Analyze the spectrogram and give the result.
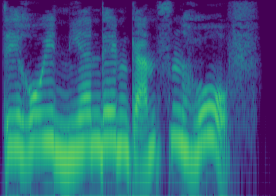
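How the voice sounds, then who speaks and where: A woman's voice: high voice, a little slow, darkish tone, no room sound, studio quality, voice pushed up. A woman voicing a proud, plainspoken old grandfather who runs a farm, in a children's storybook reading. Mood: earnest. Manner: gruff, plainspoken. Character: kindly old grandfather farmer, stubborn and proud.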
